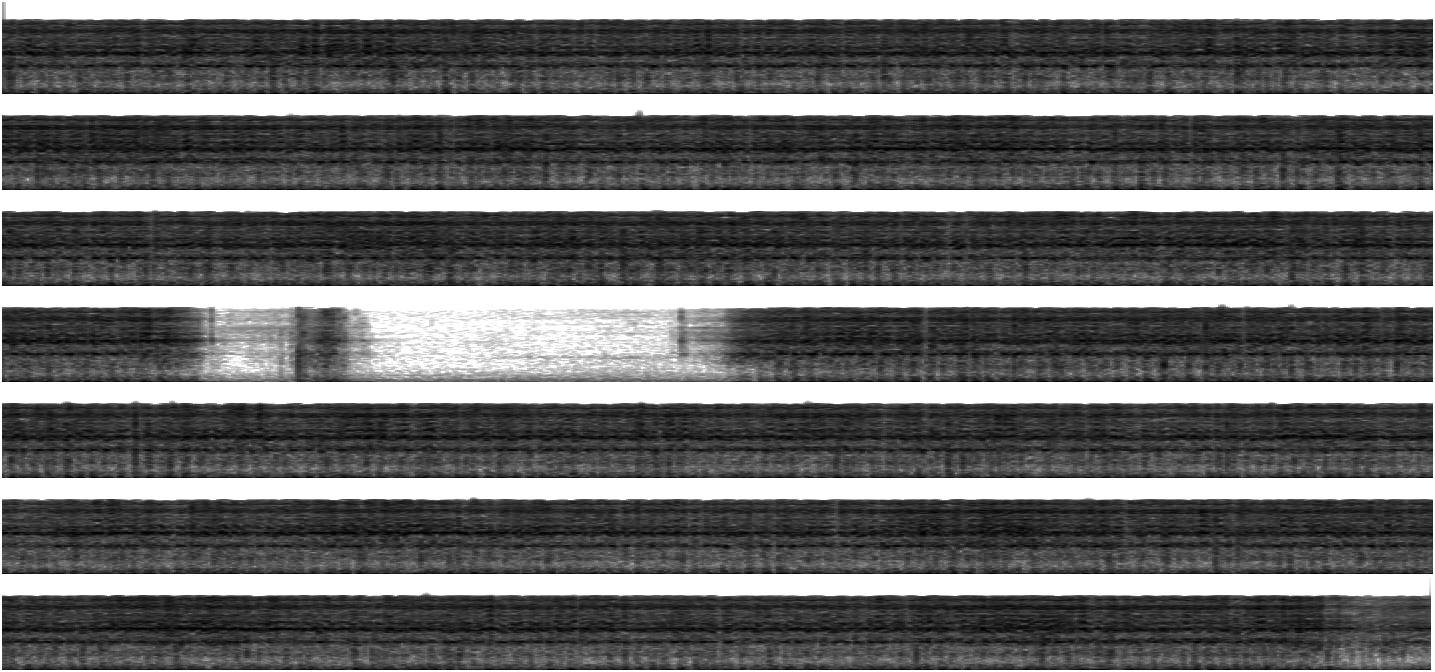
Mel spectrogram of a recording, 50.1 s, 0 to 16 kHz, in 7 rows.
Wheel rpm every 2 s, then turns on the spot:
160, 160, 160, 160, 160, 160, 160, 160, 160, 170, 160, 50, 50, 160, 160, 160, 170, 160, 160, 160, 160, 160, 160, 160, 140.
22-24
